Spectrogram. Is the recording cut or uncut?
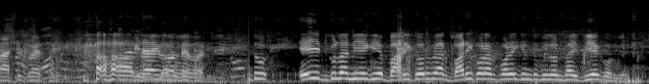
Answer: cut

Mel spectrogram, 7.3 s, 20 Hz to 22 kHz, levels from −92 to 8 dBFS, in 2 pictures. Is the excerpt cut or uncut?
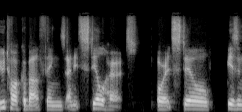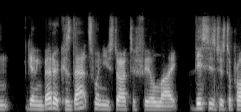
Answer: uncut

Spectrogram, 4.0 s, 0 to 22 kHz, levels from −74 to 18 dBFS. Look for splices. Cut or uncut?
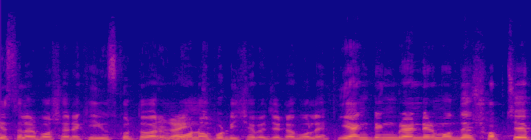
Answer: cut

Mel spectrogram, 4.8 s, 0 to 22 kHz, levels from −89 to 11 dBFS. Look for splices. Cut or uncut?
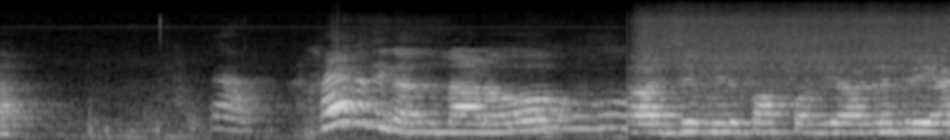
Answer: cut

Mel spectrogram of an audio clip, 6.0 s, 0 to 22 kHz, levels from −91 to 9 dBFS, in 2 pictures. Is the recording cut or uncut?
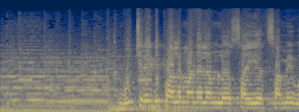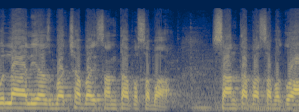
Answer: cut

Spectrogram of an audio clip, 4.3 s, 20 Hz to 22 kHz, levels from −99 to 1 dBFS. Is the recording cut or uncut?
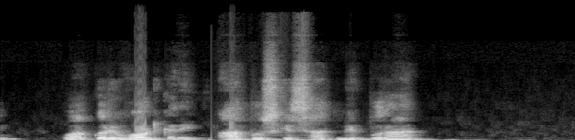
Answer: cut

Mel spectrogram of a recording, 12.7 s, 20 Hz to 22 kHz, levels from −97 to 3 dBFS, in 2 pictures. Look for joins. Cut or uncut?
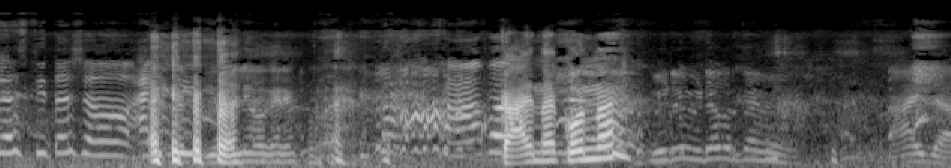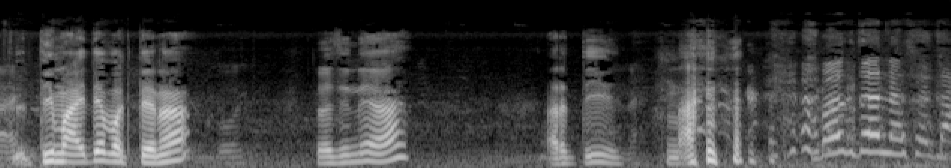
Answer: uncut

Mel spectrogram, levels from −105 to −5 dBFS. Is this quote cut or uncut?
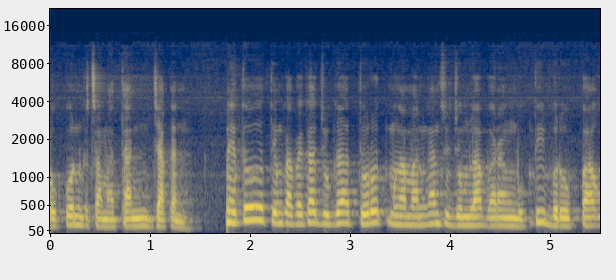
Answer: cut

